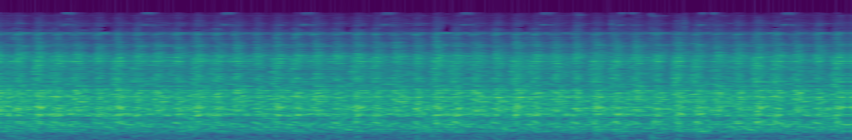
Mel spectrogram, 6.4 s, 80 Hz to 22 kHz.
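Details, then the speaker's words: Rebuilt 1835cc air-cooled VW flat-four bus engine, first start attempt, fuel and good oil pressure present: steady starter churning with no firing; cranks but won't start, no spark found. "Fire at least kicks over. Well, we got fuel. Wonder if we have sparkage. No spark."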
